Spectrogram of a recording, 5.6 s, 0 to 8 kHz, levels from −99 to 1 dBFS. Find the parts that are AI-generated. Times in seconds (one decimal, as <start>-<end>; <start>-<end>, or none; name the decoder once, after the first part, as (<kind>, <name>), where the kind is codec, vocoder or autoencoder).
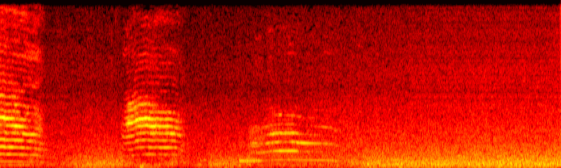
0.0-0.7 (autoencoder, DAC-VAE); 4.1-5.6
